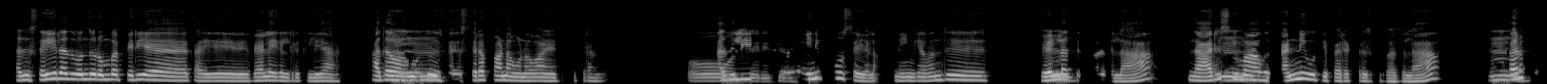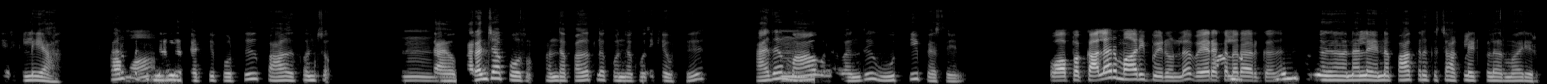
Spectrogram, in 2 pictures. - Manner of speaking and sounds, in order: static; other background noise; distorted speech; unintelligible speech; tapping; in English: "கலர்"; in English: "கலரா"; in English: "சாக்லேட் கலர்"
- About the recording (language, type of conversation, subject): Tamil, podcast, உங்கள் பாரம்பரிய உணவுகளில் உங்களுக்குப் பிடித்த ஒரு இதமான உணவைப் பற்றி சொல்ல முடியுமா?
